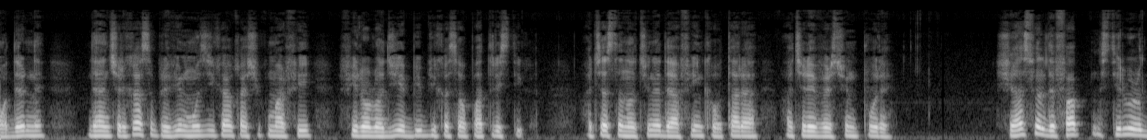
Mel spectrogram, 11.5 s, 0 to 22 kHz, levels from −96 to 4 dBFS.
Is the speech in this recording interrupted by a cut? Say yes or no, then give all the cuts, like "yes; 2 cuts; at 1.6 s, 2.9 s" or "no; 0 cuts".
no; 0 cuts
